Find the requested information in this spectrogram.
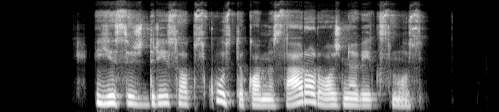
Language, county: Lithuanian, Kaunas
